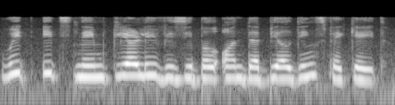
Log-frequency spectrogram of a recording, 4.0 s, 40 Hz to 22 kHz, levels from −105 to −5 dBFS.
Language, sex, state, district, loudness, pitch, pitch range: English, female, Nagaland, Kohima, -16 LUFS, 205 Hz, 200-230 Hz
